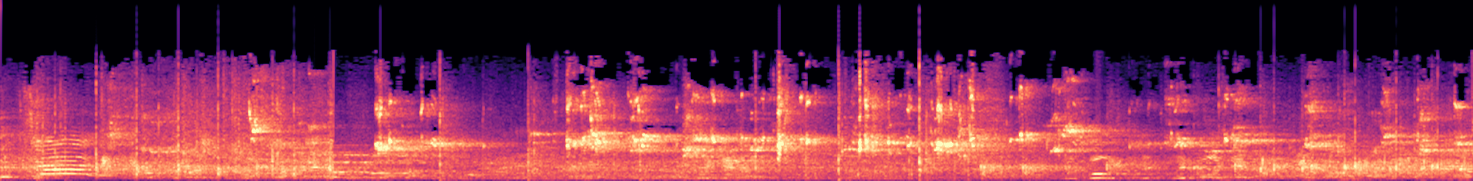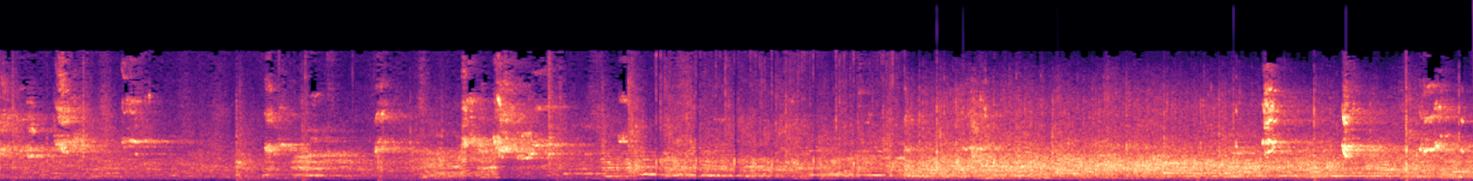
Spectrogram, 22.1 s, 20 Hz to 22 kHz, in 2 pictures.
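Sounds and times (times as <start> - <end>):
sneakers squeaking: 1.2 - 15.8, 20.2 - 22.0.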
